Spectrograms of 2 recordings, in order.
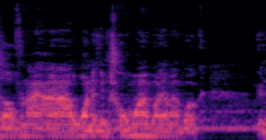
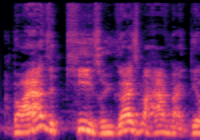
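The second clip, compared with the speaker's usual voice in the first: sudden shout; 7 semitones higher, 13 dB louder than usual. Real, not acted. Sudden loud outburst.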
